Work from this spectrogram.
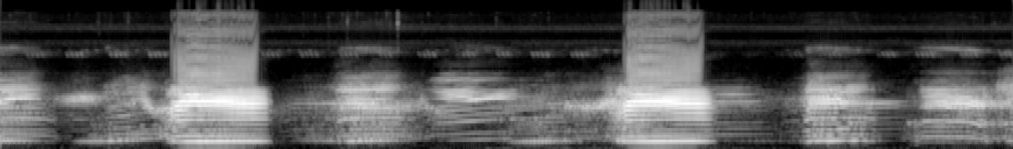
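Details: Frogs calling at night after heavy rain during the Philippine rainy season, where rainwater pools in backyard swales and ditches; loud, nasal, moaning croaks rich in harmonics, in overlapping bouts of about a second, two much louder blasts standing out.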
